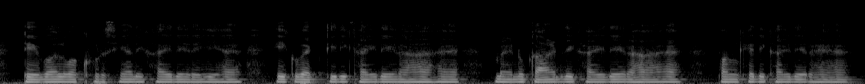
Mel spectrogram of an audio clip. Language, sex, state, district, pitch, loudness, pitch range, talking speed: Hindi, male, Uttar Pradesh, Budaun, 115 Hz, -35 LUFS, 115-120 Hz, 165 wpm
